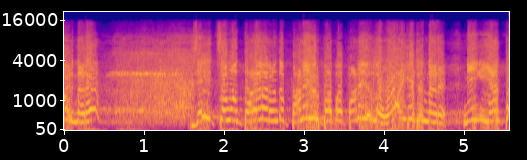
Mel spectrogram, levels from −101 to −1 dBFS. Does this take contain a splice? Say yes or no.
no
